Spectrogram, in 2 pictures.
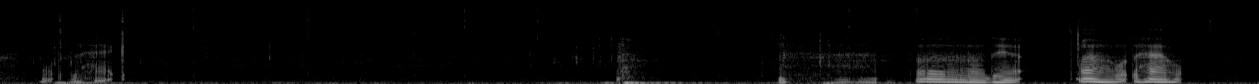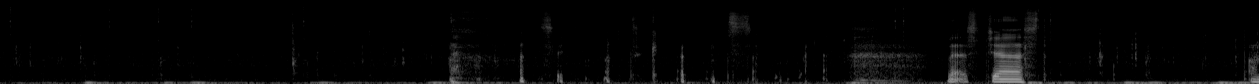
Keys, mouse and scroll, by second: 6.3 middle click, 8.1 c, 17.0 middle click.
